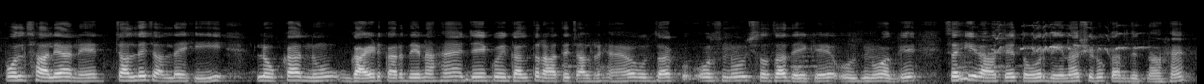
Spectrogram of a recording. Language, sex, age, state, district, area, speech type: Punjabi, male, 18-30, Punjab, Patiala, urban, spontaneous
